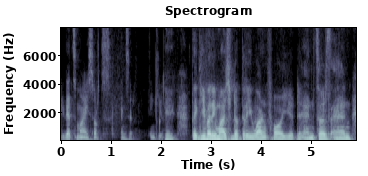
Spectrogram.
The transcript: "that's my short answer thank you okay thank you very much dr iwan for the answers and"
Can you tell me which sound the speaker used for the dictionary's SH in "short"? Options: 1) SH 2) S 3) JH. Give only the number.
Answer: 2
